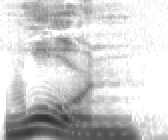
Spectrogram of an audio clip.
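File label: "warn", English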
